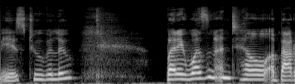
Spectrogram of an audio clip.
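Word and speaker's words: Tove Lo: is where we all learned that the Swedish pronunciation of her name is tuvalu but it wasn't until about a week ago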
